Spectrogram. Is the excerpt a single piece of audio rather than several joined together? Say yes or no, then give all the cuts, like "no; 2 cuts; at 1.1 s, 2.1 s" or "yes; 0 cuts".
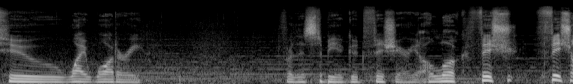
yes; 0 cuts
